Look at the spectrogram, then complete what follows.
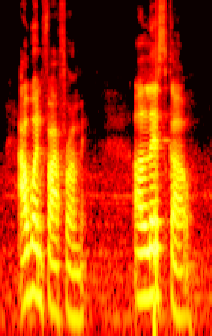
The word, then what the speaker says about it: Jalisco: Jalisco. I was saying Jalisco, but I wasn't far from it. Jalisco, right? Jalisco. Because there I think the J is like silent and whatnot, if I'm not mistaken.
